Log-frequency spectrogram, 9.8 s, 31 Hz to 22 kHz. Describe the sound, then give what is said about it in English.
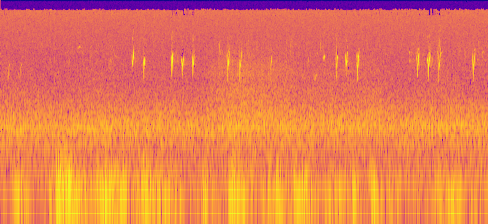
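A type 4 bird at the decoys calls at 4:21 p.m. with short, high, sharp chirps in irregular clusters, repeated throughout, over a steady low rumbling background noise. No one speaks. “Bird.”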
